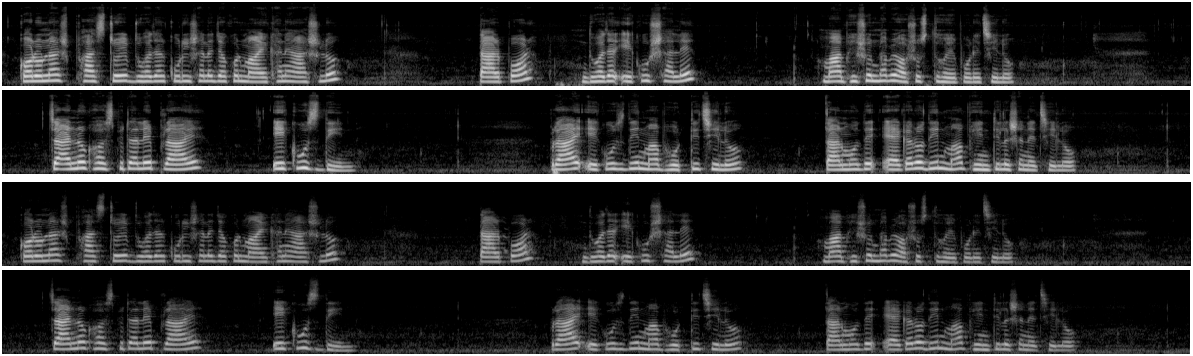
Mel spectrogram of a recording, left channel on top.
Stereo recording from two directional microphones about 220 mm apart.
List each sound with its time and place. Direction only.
0.2 s speech: 45° left (ahead or behind)
4.7 s speech: 45° left (ahead or behind)
12.3 s speech: 45° left (ahead or behind)
17.3 s speech: 45° left (ahead or behind)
